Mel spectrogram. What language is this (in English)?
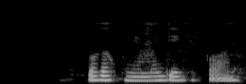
Swahili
